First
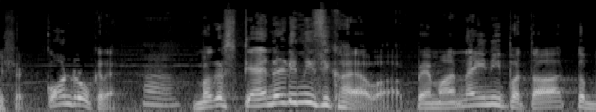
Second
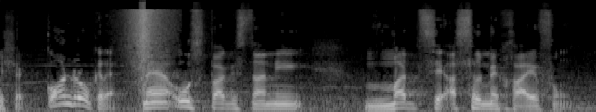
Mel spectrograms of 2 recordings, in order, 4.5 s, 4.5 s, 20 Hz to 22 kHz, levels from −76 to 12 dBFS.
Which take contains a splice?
second; 1 cut; at 1.0 s

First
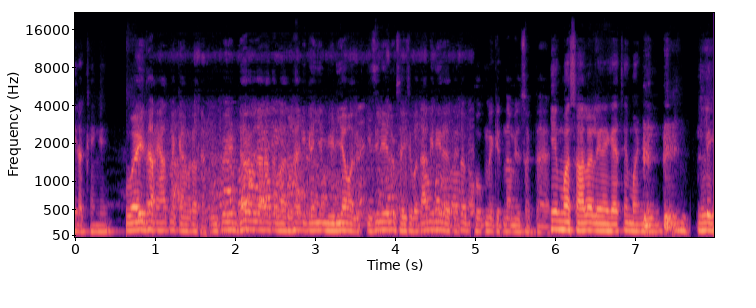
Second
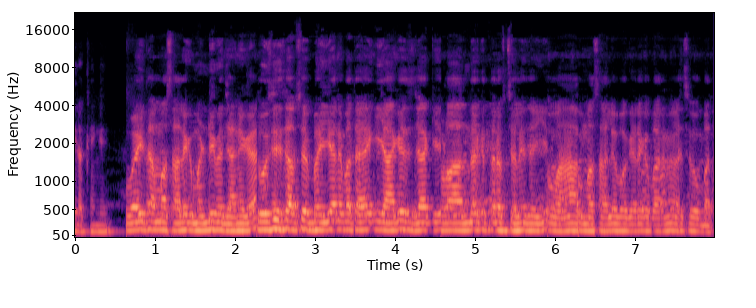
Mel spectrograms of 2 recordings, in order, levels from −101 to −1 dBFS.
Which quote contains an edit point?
first; 2 cuts; at 1.0 s, 5.0 s

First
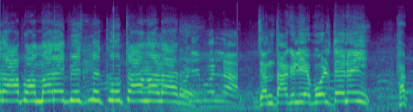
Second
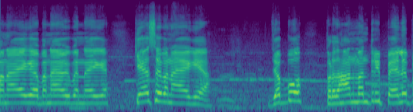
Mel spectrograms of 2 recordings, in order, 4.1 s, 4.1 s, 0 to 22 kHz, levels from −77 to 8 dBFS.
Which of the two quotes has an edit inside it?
first; 1 cut; at 2.4 s

